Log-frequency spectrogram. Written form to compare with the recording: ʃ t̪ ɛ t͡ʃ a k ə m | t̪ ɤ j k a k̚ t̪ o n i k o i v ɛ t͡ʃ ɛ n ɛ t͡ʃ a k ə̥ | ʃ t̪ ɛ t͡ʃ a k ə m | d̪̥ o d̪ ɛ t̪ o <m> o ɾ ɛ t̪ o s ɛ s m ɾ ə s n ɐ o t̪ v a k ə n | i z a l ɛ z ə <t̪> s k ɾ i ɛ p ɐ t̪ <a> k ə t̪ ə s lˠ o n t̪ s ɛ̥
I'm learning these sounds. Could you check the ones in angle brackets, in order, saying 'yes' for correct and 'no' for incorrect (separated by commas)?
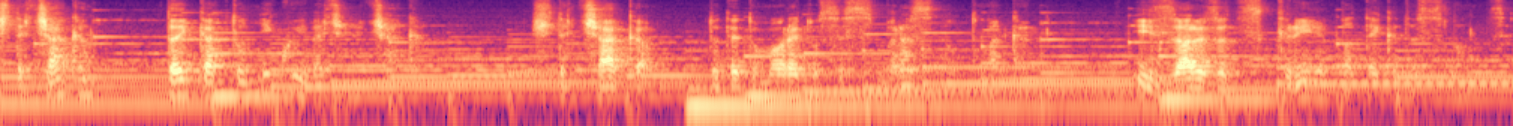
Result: yes, yes, no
